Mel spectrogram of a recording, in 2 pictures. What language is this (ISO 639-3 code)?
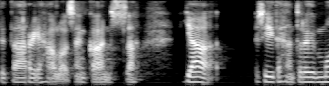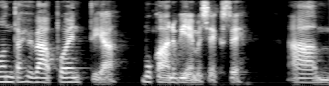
fin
